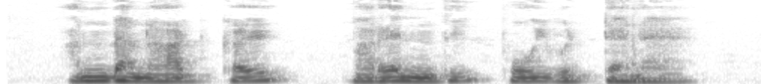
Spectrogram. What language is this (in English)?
Tamil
